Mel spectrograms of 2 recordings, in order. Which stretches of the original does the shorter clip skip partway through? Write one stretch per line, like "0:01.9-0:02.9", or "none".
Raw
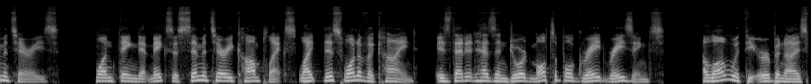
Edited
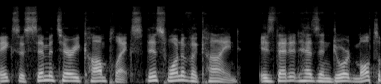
0:03.0-0:03.2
